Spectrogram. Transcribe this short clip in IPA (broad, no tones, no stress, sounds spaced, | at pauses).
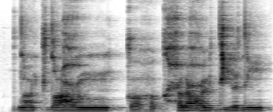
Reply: dˤ ũ k dˤ i ʕ ũː kː ɔ ɦ ɔ k ħ ʊ ʕ ʉ d i ə̯ d ĩ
